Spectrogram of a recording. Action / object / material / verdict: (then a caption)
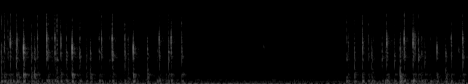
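tap / mechanical keyboard with aluminum case and plastic keycaps / aluminum, plastic / none. A 65% mechanical keyboard with an aluminum case and plastic keycaps is typed with the fingertips of both hands. Rapid, bright, clicky key taps run steadily for about two seconds, pause into near silence with a couple of isolated taps, then resume at the end.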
